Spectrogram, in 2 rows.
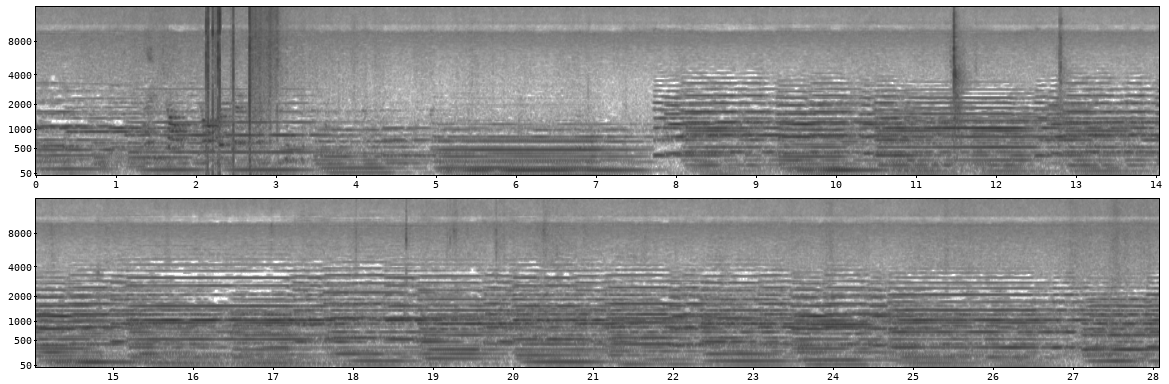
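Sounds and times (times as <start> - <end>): organ playing slow chords: 0.0 - 28.0.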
